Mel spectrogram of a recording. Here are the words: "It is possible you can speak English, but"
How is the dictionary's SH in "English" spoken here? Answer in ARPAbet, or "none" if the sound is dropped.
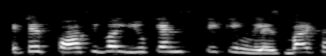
S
